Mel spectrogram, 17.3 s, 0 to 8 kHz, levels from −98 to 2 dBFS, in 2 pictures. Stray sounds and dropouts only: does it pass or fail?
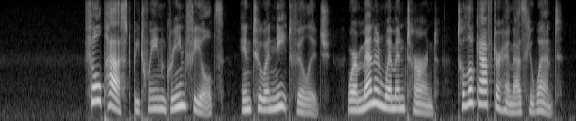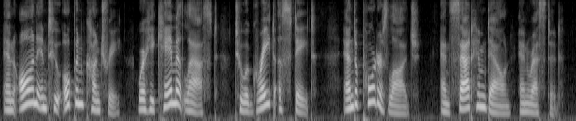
pass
